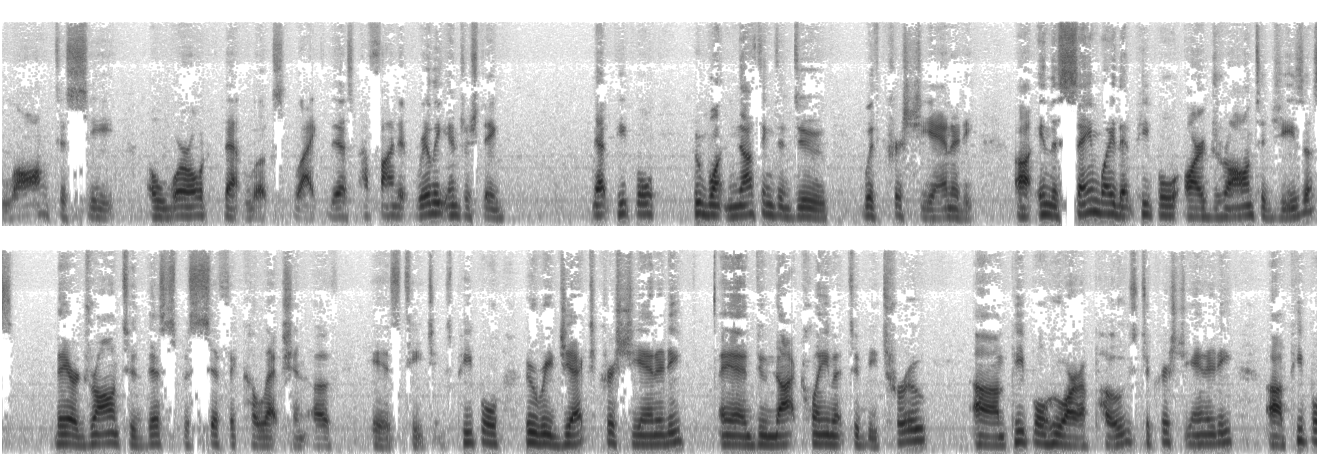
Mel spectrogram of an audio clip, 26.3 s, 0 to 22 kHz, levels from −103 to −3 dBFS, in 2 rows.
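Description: Speech runs through a noise suppressor that leaves noise suppressor artifacts for the whole clip. The room noise, sitting about 19 dB below the voice, is pushed down by about 18 dB in the gaps and then swells back under each phrase. On a spectrogram the background shows as a mottled, patchy floor that brightens beneath the speech and darkens between phrases, rather than as an even band. The suppressor also produces speech cut by the noise suppressor at scattered points from 0.0 to 26.26 s, around three seconds in all. There it mistakes quiet parts of the speech for noise. Soft consonants and trailing word endings are pulled down by as much as about 18 dB and sound swallowed or faint. In the waveform the tails of words drop abruptly toward the floor instead of fading out. On the spectrogram, faint high-frequency consonant energy is clipped away at those moments.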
